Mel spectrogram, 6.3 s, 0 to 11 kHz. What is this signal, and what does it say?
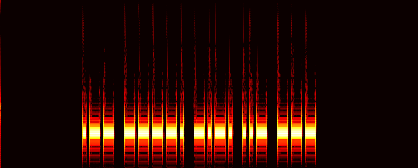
Morse code, heard as a keyed tone, about 23 wpm, 700 Hz. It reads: W9CUO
